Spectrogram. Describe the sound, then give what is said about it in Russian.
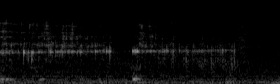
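A steady stream of freshly brewed tea pours into a vessel, a continuous liquid trickle with a ringing tone and a brief splashy burst partway through. No one speaks. “Вот слушайте, как, как он наливается.”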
